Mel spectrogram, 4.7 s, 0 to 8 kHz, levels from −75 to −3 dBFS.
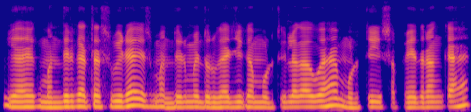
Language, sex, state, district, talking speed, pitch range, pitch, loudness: Hindi, male, Bihar, Muzaffarpur, 265 wpm, 140-150 Hz, 145 Hz, -18 LUFS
